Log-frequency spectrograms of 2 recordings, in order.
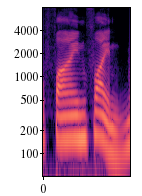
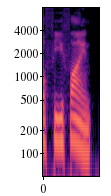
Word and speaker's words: FIFINE: saran dari marketingnya sendiri dibacanya atau di pronounce-nya yaitu fine-fine bukan Vivin atau V5 so jadi kali ini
